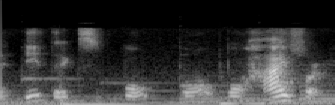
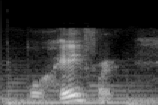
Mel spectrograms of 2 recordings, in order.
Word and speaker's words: Dietrich Bonhoeffer: E esse alemão aí que foi executado na Segunda Guerra Mundial, acho que a pronúncia é Dietrich Bonhoeffer, Bonhoeffer teólogo alemão, ele diz que é comprometimento com Cristo.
